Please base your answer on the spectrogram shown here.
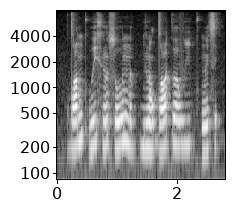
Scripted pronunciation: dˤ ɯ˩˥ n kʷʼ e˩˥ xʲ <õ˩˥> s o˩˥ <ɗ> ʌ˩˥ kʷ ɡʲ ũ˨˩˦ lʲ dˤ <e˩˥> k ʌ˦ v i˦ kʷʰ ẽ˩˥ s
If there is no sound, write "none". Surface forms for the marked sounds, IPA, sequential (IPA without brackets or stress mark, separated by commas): õ˩˥, n, e˩˥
